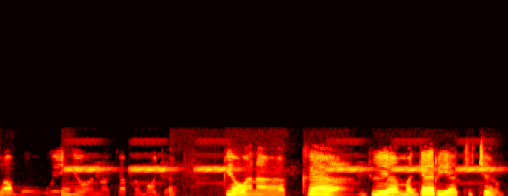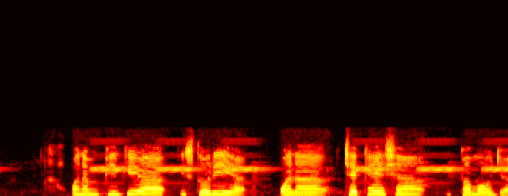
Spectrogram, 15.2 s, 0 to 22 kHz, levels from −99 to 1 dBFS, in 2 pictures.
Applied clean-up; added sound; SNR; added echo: none; Alarm; 14 dB; none.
